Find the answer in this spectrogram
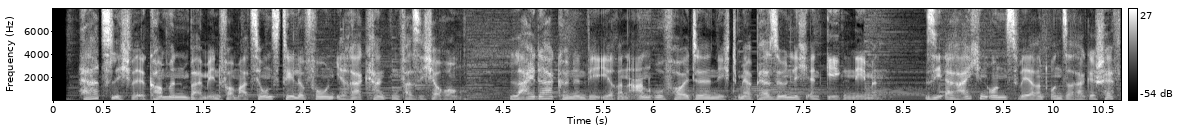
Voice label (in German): telefonansage mix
